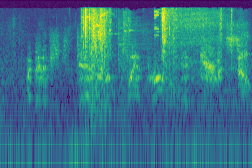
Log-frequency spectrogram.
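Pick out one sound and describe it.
A grappling line shoots out with a sharp whoosh.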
